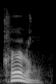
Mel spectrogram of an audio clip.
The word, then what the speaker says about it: colonel: Colonel well call Colonel is that how you pronounced Colonel c-o-l-o-n-e-l conal kernel uh Douglas MacGregor made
